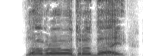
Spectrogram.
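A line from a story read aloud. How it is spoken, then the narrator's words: Loader's shout. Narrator (Russian): крикнул грузчик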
